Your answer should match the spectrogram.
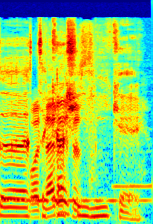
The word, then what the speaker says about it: Takashi Miike: Yeah, but you also butchered his last name as well. It's Takashi Miike.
